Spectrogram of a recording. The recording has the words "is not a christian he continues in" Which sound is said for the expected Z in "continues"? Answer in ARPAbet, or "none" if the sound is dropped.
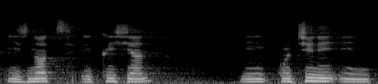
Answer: none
